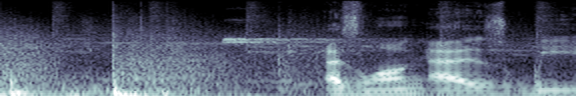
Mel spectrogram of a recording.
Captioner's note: whistle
